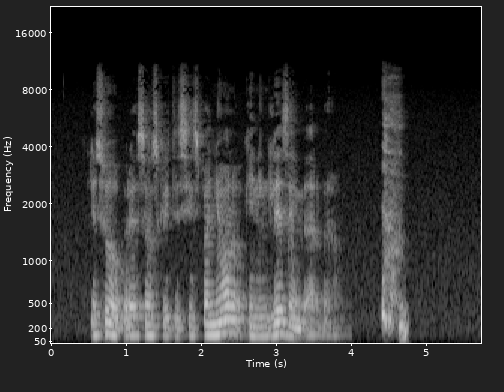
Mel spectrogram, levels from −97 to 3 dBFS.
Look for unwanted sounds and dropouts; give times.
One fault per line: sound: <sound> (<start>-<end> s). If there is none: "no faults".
sound: cough (4.4-4.8 s)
